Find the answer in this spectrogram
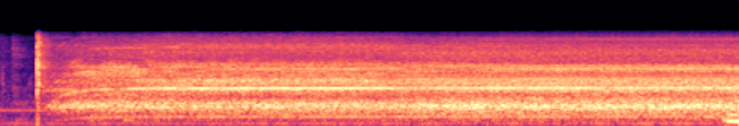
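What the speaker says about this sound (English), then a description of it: "Get my heat gun here." A heat gun switches on and blows hot air steadily and loudly to set gold embossing powder on a craft piece, a continuous close hiss with no talking.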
